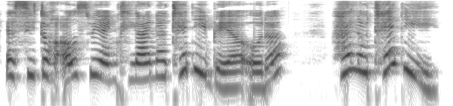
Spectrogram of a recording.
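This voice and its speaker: A woman voicing an eager, impatient young girl in an audiobook, excited and a little bossy. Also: fairly high pitch, moderate pace, breathy edge, highs cut off, voice pushed up. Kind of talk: audiobook character voice.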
